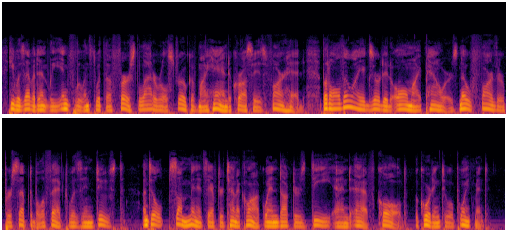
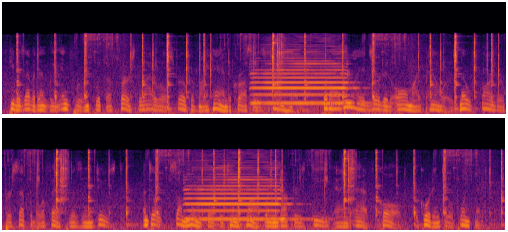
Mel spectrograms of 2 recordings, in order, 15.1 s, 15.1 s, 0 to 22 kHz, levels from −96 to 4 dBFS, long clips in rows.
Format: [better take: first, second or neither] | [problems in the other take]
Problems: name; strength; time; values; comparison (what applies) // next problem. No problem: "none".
first | background sound (Bowed string instrument + Keys jangling); 3 dB above the speech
